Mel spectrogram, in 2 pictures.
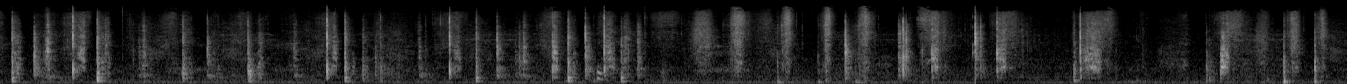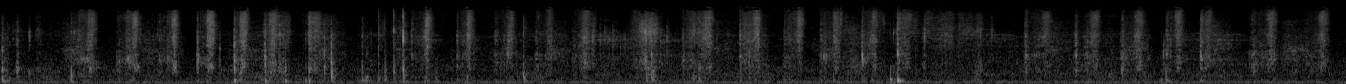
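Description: Pink rubber grooming brush stroked over and over through a cat's short fur: rapid, repeated brushing strokes.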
